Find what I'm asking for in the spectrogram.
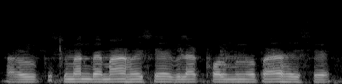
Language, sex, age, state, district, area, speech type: Assamese, male, 30-45, Assam, Majuli, urban, spontaneous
